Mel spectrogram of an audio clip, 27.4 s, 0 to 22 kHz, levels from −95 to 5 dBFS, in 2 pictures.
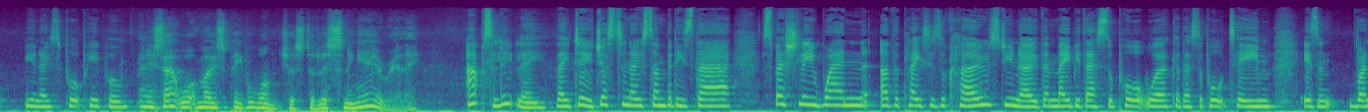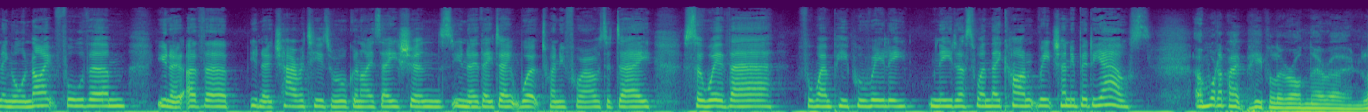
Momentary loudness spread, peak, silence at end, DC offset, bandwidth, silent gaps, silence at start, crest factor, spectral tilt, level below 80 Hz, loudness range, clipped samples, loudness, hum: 6 LU; -2 dBFS; 0 s; under 0.1%; 16.5 kHz; none; 0 s; 14 dB; -5.5 dB/octave; -34 dBFS; 1 LU; under 0.1%; -16 LUFS; none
